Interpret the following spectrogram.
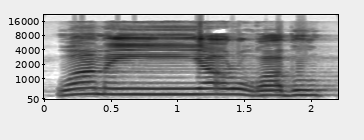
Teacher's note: جیسے کہ ہمارے سبق میں دیکھیے، ہمارے سبق میں اگر آپ یہاں پہ دیکھیں تو وَمَن پہ دیکھیں، نون ساکن کے بعد یا آیا ہے. نون ساکن کے بعد یا آیا ہے، ہم یہاں پر غنہ کر کے پڑھیں گے. وَمَن، ناک میں آواز کو لے جائیں گے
